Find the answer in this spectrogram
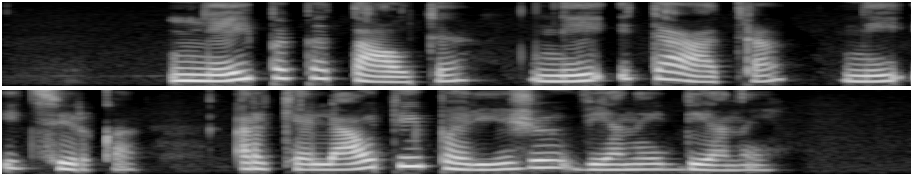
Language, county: Lithuanian, Vilnius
